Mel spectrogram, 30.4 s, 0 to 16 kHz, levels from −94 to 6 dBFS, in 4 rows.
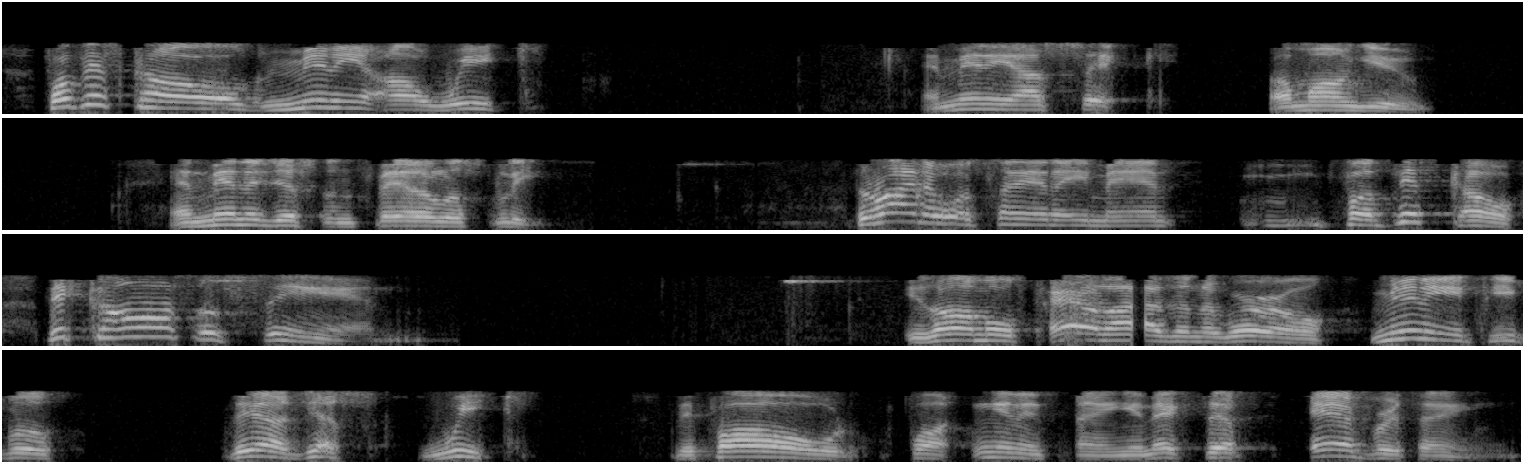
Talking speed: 90 wpm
